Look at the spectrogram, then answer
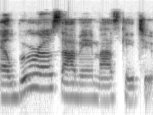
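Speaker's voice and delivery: Spanish, American accent, English R, drawn-out vowels. Demonstrating a spanish sentence for viewers, in an american english accent. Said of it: "I'm going to say it in an American English accent".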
